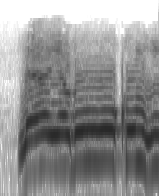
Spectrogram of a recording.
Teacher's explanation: فخم الراء لا يضركم وأظهر الراء لا تجعلها لام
